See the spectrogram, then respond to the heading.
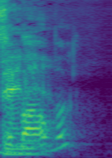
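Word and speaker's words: Xibalba: Chibalba? – Yeah, yeah. I say Chibalba. – Oh, yeah. I was like, you never heard it pronounced that way. Yeah, I've always said it like that, too.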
